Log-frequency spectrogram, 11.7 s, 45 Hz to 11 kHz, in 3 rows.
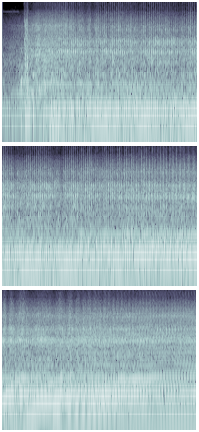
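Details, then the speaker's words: Jeep XJ 2.5 turbo diesel with newly fitted mechanical injection pump, 11mm plunger upgrade from 10mm: clatters into life and settles at a fast, steady high idle after pump indexing; fuel screw needs winding back. "with the fuel screw now, and you'll hear that it's idling a bit high. Now I think I've indexed it properly, so I need to wind back the fuel screw."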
